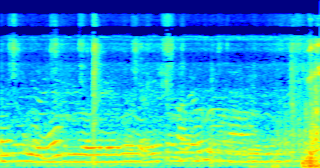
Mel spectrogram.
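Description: An elderly woman's voice reading aloud from a book in a drawn-out, sing-song chant, with a steady low hum underneath. A single dull thump comes near the end.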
